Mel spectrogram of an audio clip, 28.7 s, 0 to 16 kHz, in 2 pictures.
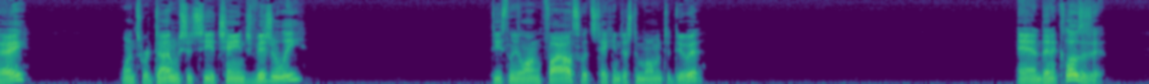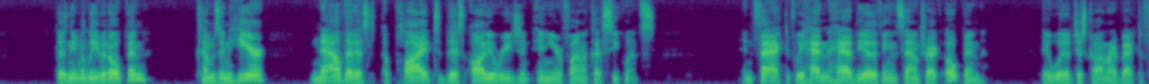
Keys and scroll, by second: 15.3 super+Tab, 25.3 super+Tab, 28.0 super+Tab.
